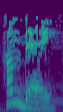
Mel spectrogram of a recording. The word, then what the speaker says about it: Hyundai: 其实它正确的发音是 Hyundai Hyundai，我听起来还是有点像混蛋是吗？但是它是不一样的 Day Hyundai。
